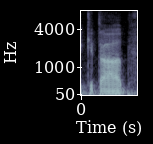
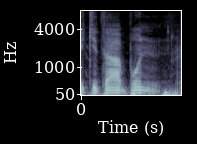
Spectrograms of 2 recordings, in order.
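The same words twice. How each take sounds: First: "kitab" ending on a bare b; "kitab" stopped at the final consonant; kitab without ending. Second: "kitabun" with the -un ending voiced; "kitabun" with an added final "oon" sound; proper Arabic ending. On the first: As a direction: say "kitab" with no -un at the end. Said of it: "You don't say kitab". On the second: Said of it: "That's the proper Arabic way of saying it". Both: Shown as a demonstration.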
